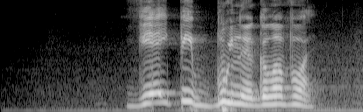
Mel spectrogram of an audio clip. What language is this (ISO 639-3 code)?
rus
